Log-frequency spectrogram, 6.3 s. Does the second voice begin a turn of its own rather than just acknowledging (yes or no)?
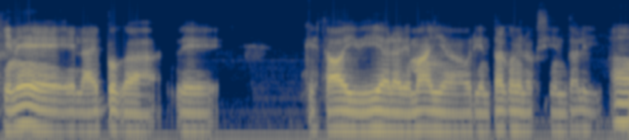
yes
